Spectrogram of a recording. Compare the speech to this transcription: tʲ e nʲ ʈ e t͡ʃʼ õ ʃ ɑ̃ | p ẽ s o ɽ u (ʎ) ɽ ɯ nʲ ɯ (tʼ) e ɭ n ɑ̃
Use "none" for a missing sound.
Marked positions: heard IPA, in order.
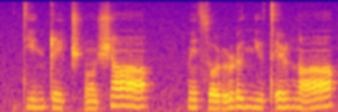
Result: ɭ, tʼ

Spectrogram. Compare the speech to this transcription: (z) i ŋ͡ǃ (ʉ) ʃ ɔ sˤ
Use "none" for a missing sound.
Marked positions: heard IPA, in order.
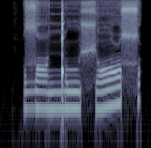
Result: zˤ, u

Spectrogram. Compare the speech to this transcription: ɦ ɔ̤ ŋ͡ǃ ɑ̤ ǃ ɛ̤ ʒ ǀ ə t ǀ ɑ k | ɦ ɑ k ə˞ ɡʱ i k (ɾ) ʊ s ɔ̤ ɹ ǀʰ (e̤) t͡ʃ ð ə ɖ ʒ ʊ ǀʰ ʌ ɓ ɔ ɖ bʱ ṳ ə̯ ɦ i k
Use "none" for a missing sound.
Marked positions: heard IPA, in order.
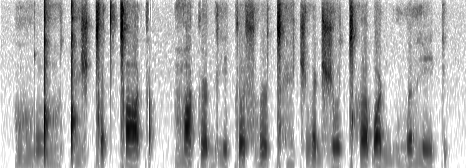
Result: ɾ, ɛ̤

